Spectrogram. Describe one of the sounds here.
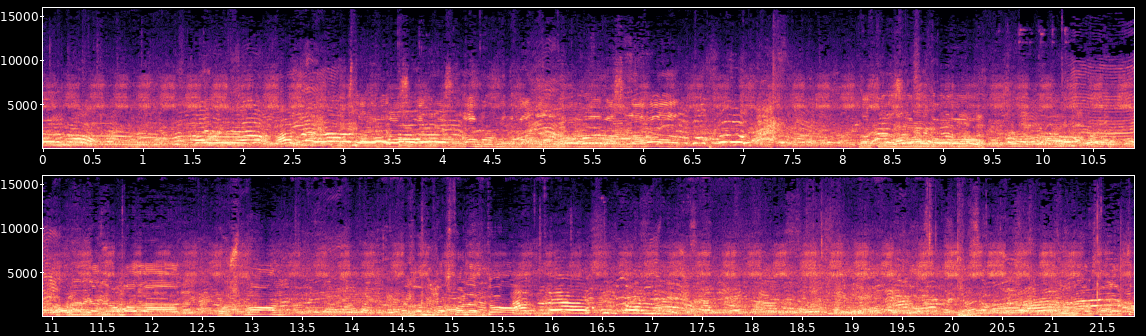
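Men shout to each other across an outdoor field.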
